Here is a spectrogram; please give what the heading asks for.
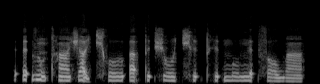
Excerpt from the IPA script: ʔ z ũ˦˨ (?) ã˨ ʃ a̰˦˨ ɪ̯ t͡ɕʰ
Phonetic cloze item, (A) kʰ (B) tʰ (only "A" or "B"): B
